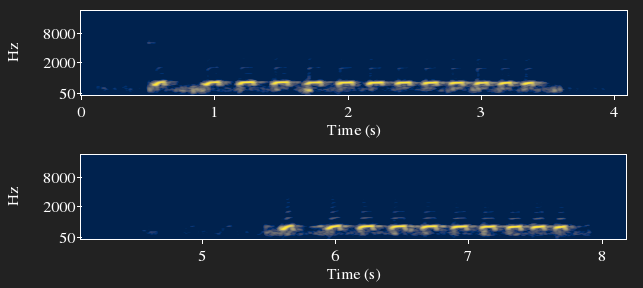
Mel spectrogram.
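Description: White-eared Brown Dove giving two bursts of low, hollow hoots, about a dozen evenly spaced notes each, separated by a few seconds of silence.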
